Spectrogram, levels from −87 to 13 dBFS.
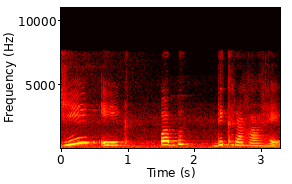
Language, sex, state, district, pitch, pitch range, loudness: Hindi, female, Madhya Pradesh, Dhar, 270 Hz, 230-325 Hz, -19 LUFS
